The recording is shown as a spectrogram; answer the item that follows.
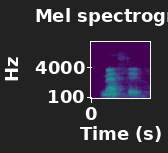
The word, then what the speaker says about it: method: That word right there, it's pronounced like meth, id, method, okay? Method. I know, I don't understand why there's an O in that word, but you know English, it's crazy.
